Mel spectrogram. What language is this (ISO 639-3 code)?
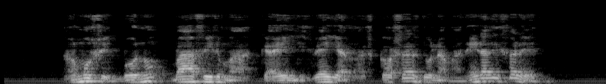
cat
